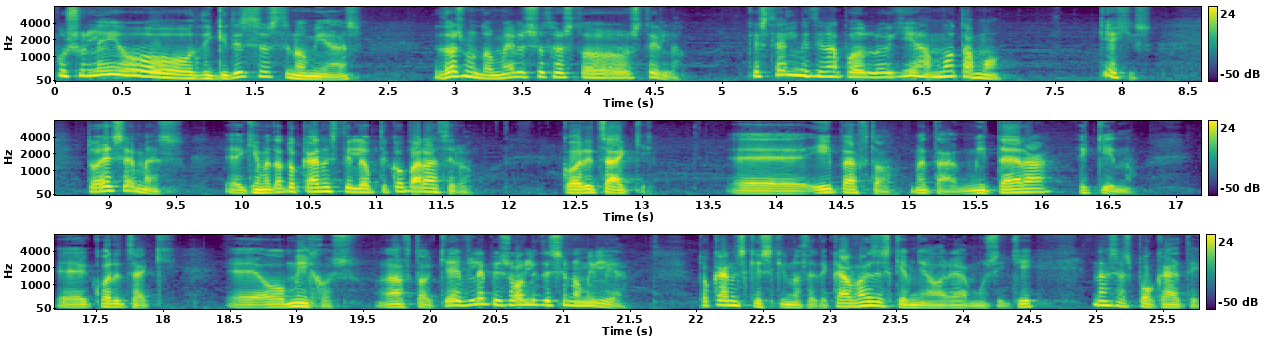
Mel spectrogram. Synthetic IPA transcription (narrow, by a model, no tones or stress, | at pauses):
pusule̞io̞ðiːcit̪ist̪i̥sɐst̪ino̞miɐs | ðo̞zmut̪o̞me̞lisuθɐst̪o̞̰st̪ilo̞̰ | ce̞st̪elnit̪inɐpo̞lo̞ʝiɐmo̞t̪ɐmo̞̰ | ce̞çis | t̪o̞e̞se̞me̞̰s | ce̞me̞t̪ɐt̪̬o̞kɐnist̪ile̞o̞p̚t̪iko̞pɐɾɐθiɾo̞̰ | ko̞ɾit͡sɐci | ipe̞ɐft̪o̞̰me̞t̪ɐ̰mit̪e̞ɾɐ | e̞cino̞̰ | ko̞ɾit͡sɐci̥ | o̞mixo̞̰sɐft̪o̞ceːvle̞pis̬o̞lit̪isino̞miliɐ̰ | t̪o̞kɐnisce̞scino̞θe̞t̪ikɐvɐzisce̞mɲɐo̞ɾe̞ɐmusicinɐs̬ɐspo̞kɐt̪i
